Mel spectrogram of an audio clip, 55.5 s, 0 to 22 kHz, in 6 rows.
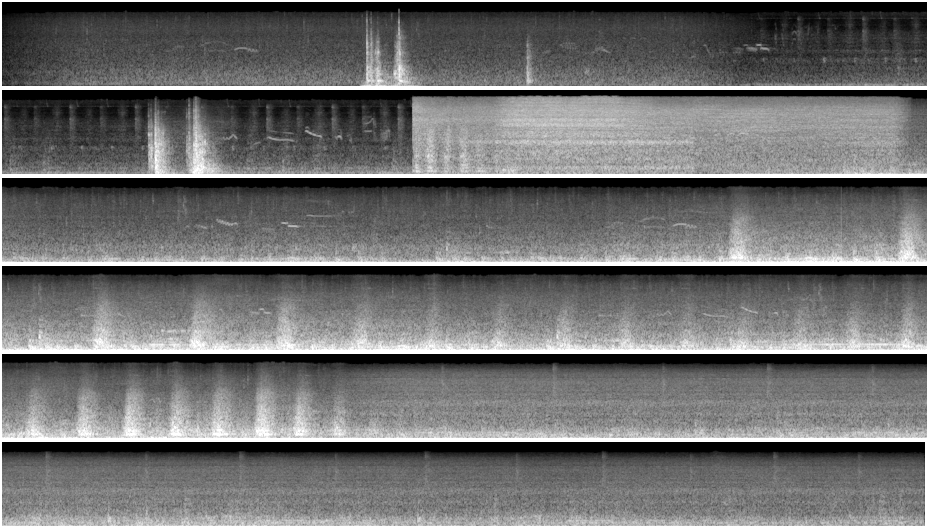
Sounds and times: Hiss: 13.3s - 19.7s, 24.7s - 55.4s.

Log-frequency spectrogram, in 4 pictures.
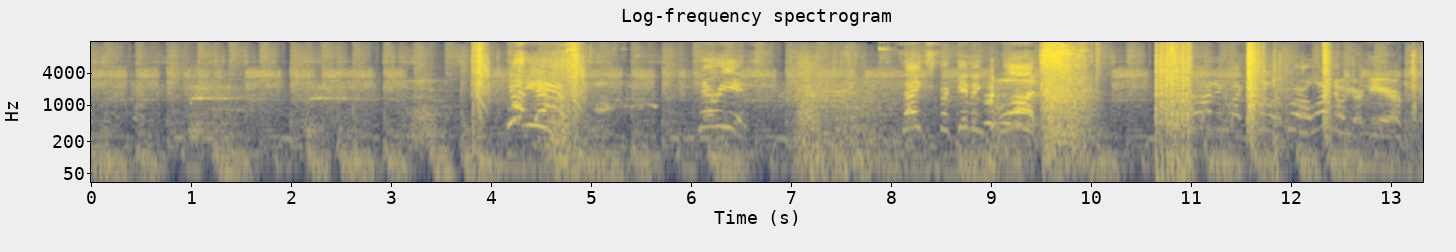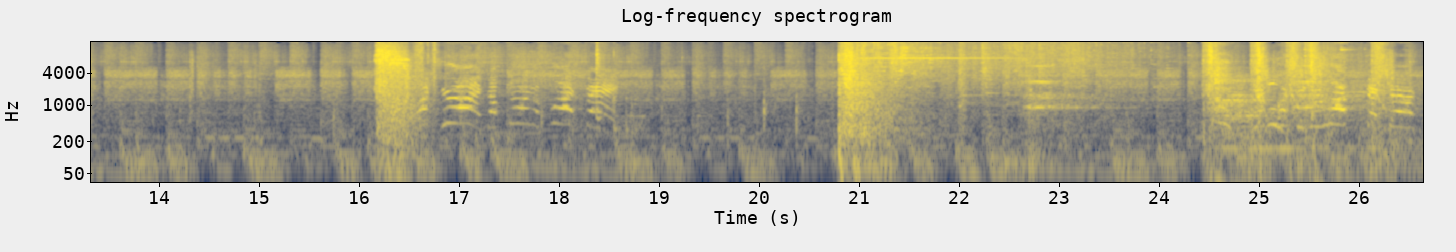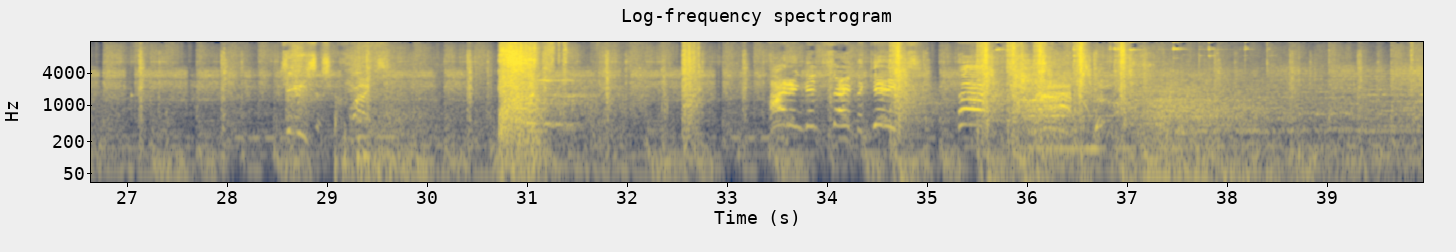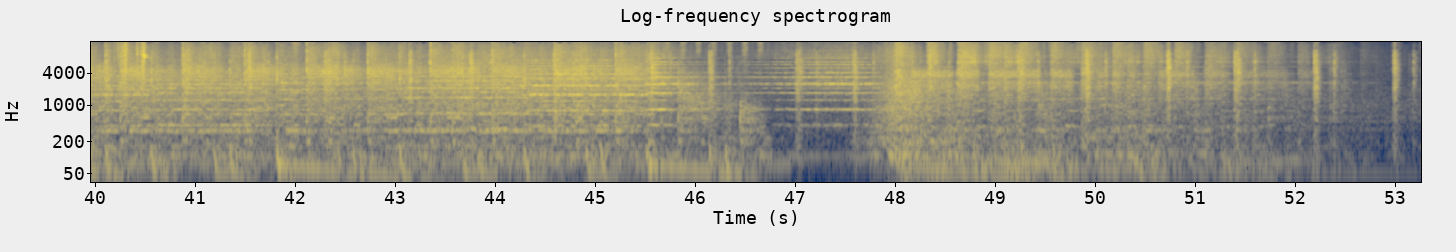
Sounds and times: Music: 0.0s - 53.2s
Speech: 6.1s - 6.6s, 8.1s - 9.5s, 11.0s - 13.2s, 16.6s - 18.6s, 24.9s - 26.6s, 28.5s - 29.6s, 33.4s - 36.8s.

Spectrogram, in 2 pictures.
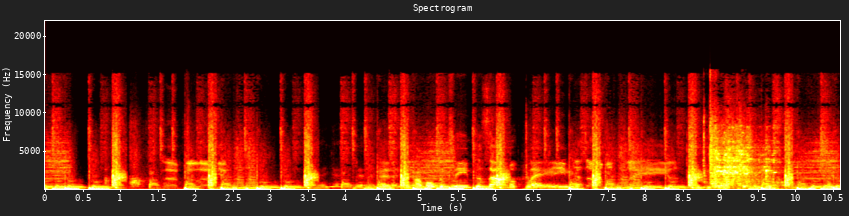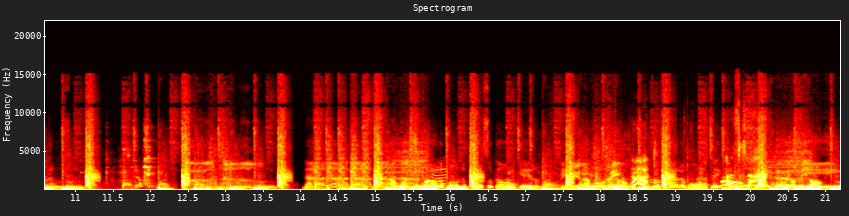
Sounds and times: Music: 0.0s - 21.2s
Speech: 19.6s - 20.3s.

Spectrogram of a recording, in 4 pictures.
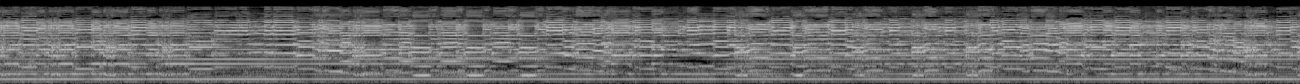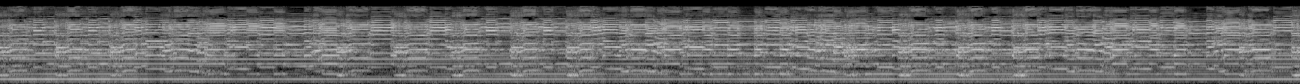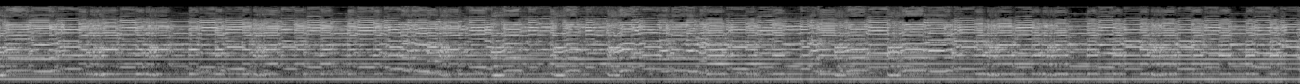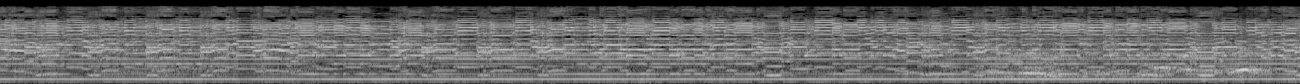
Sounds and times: Bagpipes: 0.0s - 52.0s.

